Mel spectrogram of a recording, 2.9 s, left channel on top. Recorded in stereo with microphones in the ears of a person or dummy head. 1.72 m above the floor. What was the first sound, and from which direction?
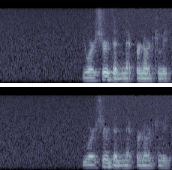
A man speaking, 40° left (ahead or behind).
